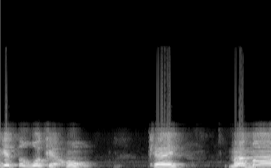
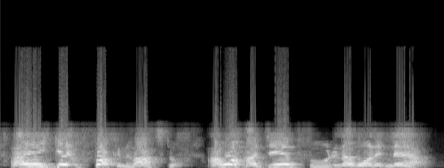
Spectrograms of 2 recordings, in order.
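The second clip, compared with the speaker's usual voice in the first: loud, higher, furious at the counter; angry outburst; 5 semitones higher, 4 dB louder than usual. Retold or imitated. Retelling yelling at the McDonald's cashier, loud and furious. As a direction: snap back, raising the voice.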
